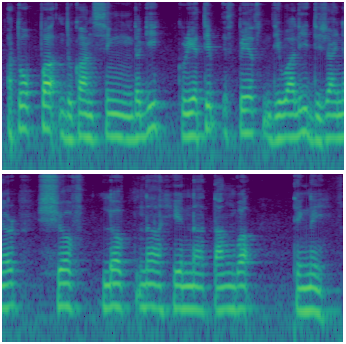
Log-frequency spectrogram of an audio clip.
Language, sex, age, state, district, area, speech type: Manipuri, male, 18-30, Manipur, Imphal West, rural, read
